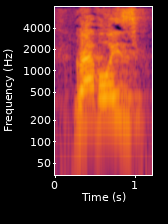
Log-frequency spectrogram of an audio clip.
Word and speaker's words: Gravois: Like if I were driving into Arnold, Missouri this evening and I had seen on the sign Gravois Road, but I didn't know how to say that, how would I probably say it? How have you heard it said? Gravois? See, it's another one of those French words where the S isn't pronounced.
